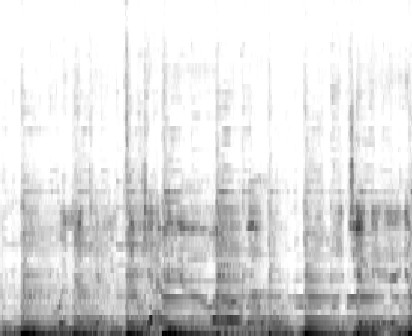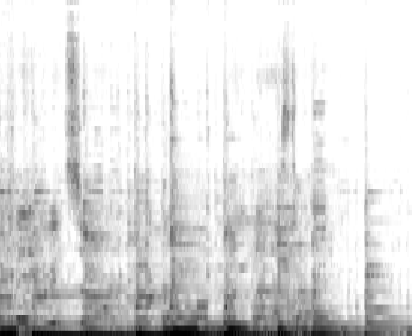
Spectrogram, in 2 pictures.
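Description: Steel-string acoustic guitar strummed steadily in a chord pattern, the chords changing about six seconds in and again near eight seconds.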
